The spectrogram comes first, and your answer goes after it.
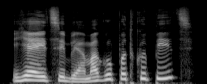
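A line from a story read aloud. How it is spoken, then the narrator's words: Laughing. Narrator (Russian): рассмеялся Бастиан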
